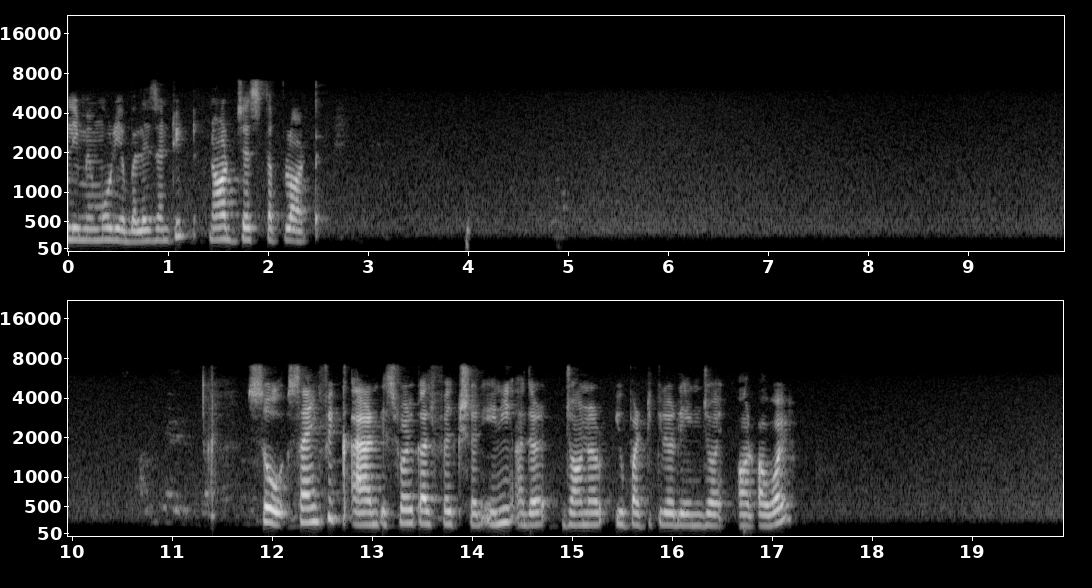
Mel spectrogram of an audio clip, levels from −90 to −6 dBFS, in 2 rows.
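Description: Nothing stood out on listening to this speech recording, whose only background is a low room noise sitting about 32 dB below the speech.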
